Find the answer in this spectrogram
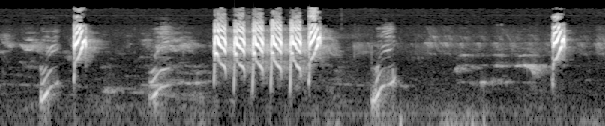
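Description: Plum-headed parakeet giving high, sharp squeaky notes, including a rapid burst of about six clipped notes, with lower rising chirps between them.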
